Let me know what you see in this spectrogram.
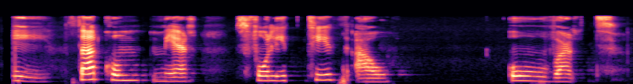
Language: Icelandic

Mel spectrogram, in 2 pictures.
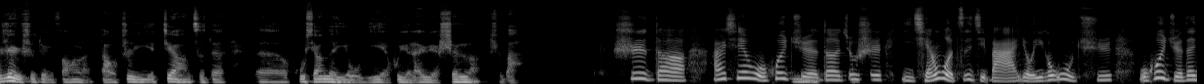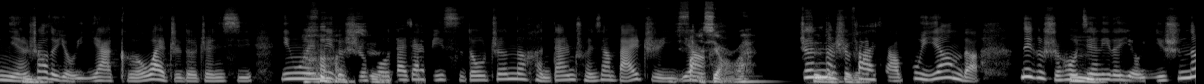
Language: Chinese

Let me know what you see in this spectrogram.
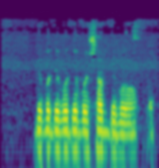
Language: Bangla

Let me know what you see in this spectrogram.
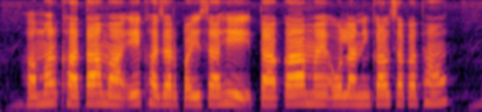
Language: Chhattisgarhi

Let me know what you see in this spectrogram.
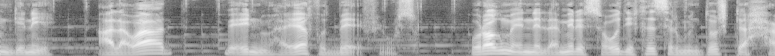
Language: Arabic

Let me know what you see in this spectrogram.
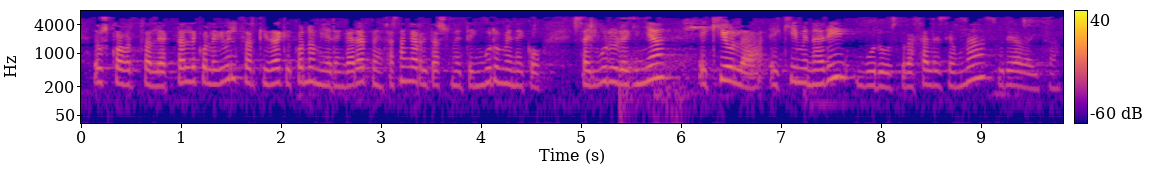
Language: Basque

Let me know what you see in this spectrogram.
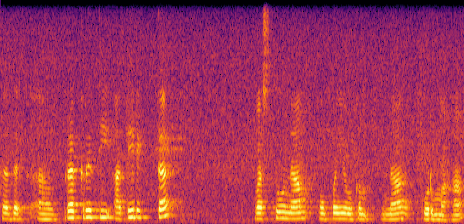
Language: Sanskrit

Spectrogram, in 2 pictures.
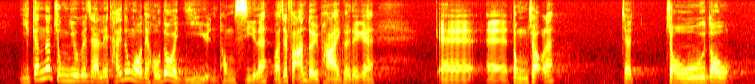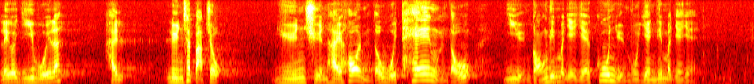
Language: Cantonese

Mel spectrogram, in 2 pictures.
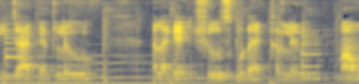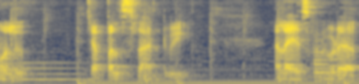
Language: Telugu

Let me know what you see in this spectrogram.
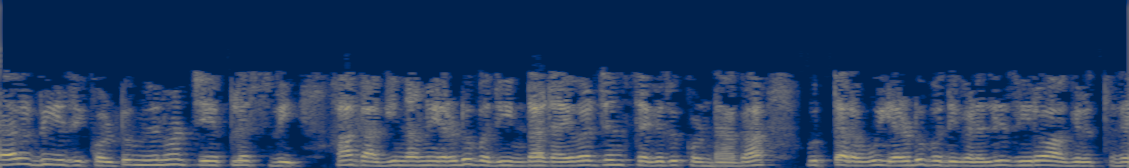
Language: Kannada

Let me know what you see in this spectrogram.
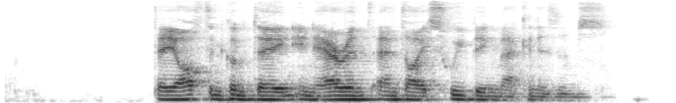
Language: English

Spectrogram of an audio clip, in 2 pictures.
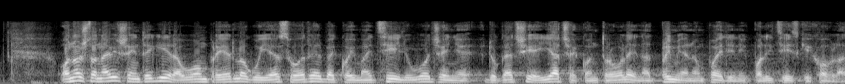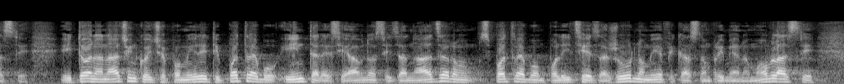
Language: Croatian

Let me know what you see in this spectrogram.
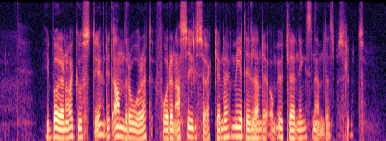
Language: Swedish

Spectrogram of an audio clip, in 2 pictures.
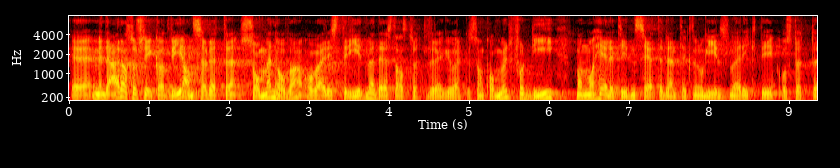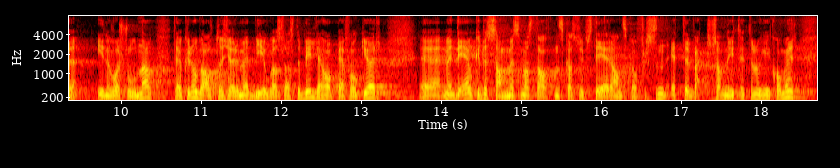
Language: Norwegian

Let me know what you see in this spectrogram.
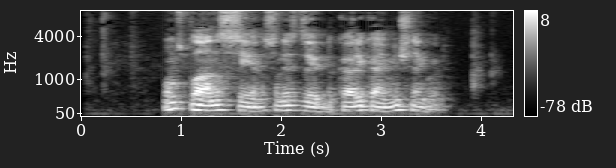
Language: Latvian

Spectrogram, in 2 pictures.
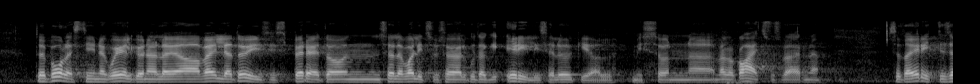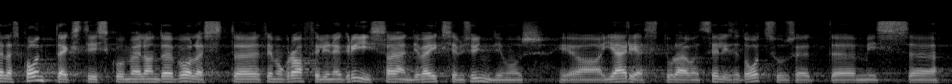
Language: Estonian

